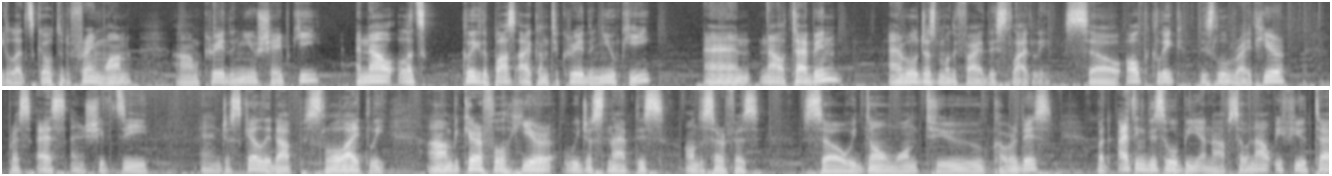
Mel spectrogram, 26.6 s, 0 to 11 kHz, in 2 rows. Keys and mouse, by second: 0.0 click, 2.0 click, 4.8 click, 7.5 Tab, 10.0 2, 13.0 s, 13.8 shift+z, 17.0 click, 18.7 middle click, 20.9 middle click, 23.6-25.0 middle drag, 25.5 Tab.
